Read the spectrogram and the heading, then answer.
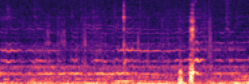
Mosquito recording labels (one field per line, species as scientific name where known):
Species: Anopheles arabiensis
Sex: female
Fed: unfed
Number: one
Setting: cup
